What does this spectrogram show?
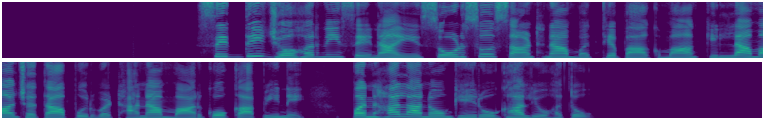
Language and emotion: Gujarati, neutral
